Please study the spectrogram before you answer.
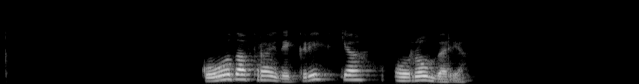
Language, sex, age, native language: Icelandic, female, 50-59, Icelandic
